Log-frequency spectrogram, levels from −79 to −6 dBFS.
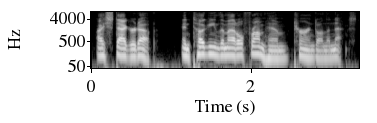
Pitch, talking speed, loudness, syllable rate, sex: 130 Hz, 230 wpm, -20 LUFS, 6.2 syllables/s, male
